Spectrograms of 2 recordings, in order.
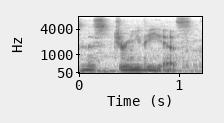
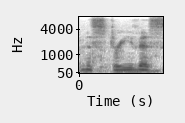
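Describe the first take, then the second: First: The name ends in a longer '-vee-us' sound. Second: The name ends in a short '-vis' sound. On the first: The speaker calls it wrong. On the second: The speaker calls it right.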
